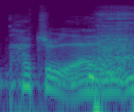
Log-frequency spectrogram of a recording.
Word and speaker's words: Hutcherson: Hutcherson.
